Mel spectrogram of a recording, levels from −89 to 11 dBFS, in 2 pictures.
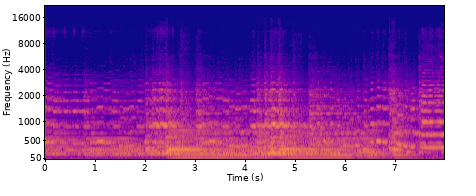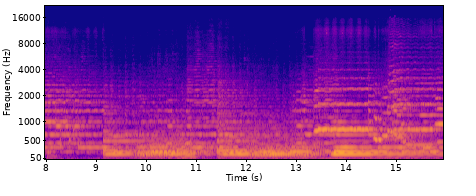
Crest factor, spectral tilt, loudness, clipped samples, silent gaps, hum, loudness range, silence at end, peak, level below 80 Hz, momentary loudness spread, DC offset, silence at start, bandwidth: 20 dB; -9 dB/octave; -22 LUFS; under 0.1%; none; none; 9 LU; 0 s; -2 dBFS; -46 dBFS; 13 LU; under 0.1%; 0 s; 11 kHz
